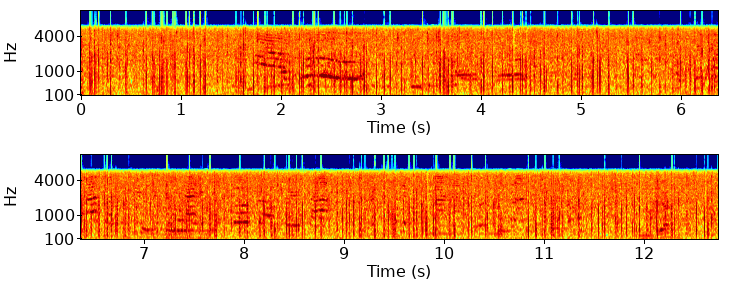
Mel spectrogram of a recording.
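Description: Heavy rain falling steadily on floodwater and the surrounding roofs and leaves: a dense, even hiss full of fine crackling drops.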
